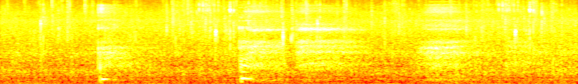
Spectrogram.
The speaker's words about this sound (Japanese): 恥ずかしい声も我慢しなくていいよ。この雨が全部かき消してくれるから。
